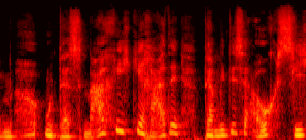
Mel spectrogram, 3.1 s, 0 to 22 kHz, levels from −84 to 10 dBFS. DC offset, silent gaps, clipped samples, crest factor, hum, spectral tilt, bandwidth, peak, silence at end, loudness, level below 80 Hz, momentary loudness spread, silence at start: under 0.1%; none; under 0.1%; 16 dB; none; -5 dB/octave; 18 kHz; -14 dBFS; 0 s; -31 LUFS; -54 dBFS; 4 LU; 0 s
